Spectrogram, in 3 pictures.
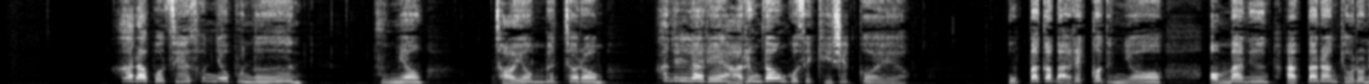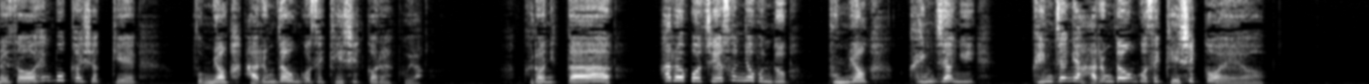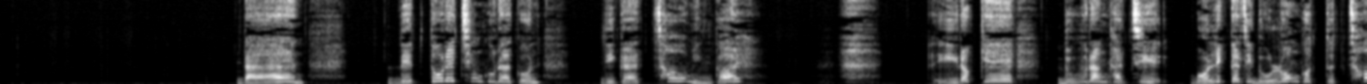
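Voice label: Korean female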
